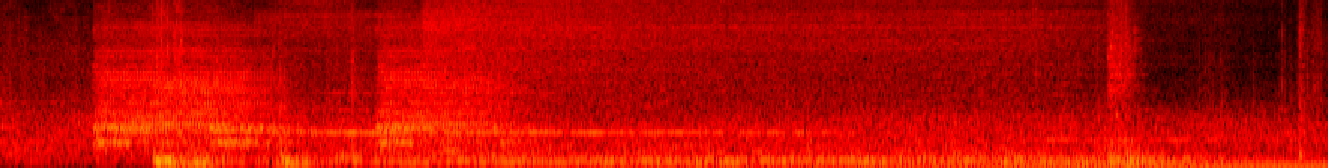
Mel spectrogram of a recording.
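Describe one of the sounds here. A heavy metal door grinds and rumbles open.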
